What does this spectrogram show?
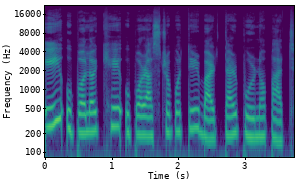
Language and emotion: Assamese, neutral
